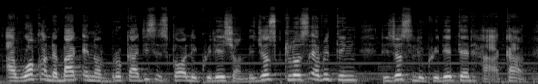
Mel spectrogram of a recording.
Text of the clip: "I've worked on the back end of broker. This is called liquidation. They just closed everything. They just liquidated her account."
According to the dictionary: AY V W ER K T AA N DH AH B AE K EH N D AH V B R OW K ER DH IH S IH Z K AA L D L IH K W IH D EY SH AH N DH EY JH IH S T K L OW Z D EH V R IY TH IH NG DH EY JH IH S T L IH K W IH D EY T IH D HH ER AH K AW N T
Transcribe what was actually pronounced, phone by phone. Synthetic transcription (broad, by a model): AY W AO K AA N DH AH B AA K EH N D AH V B R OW K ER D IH S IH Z K AA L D L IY K W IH D EY SH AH N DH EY JH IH S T K L OW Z EH V R IY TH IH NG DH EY JH IH S T L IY K W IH D EY T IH D HH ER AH K AW N T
